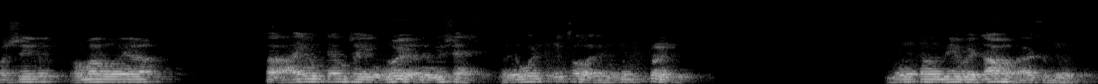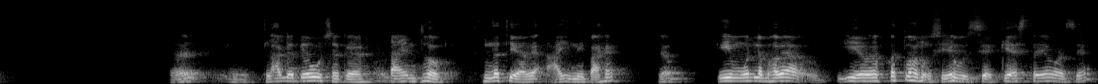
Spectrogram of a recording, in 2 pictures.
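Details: Man who stammers and does daily fluency practice, speaking Gujarati in a recorded conversation with his father; stuttering.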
